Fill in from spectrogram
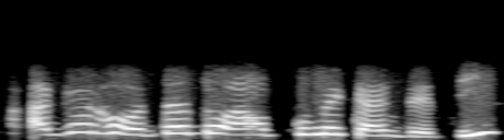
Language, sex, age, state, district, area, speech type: Urdu, female, 45-60, Uttar Pradesh, Lucknow, rural, conversation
